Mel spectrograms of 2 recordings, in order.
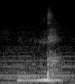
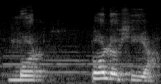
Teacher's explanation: Ginagawa sa pamamagitan ng pagdidiit ng labi at pagpapadaloy ng hangin sa ilong.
